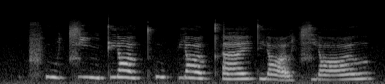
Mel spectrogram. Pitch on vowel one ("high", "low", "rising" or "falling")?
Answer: falling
